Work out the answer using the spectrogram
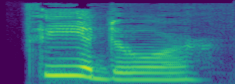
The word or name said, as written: theodor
